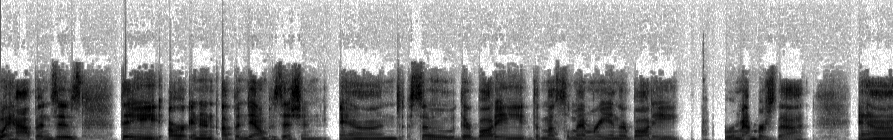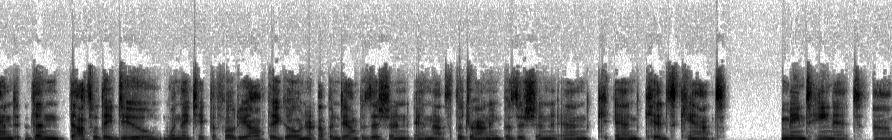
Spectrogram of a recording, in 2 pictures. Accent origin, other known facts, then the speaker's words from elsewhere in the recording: Pacific Northwest, United States; I grew up in the Pacific Northwest, so I have been around water my whole life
